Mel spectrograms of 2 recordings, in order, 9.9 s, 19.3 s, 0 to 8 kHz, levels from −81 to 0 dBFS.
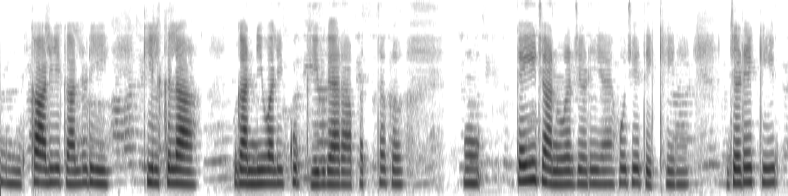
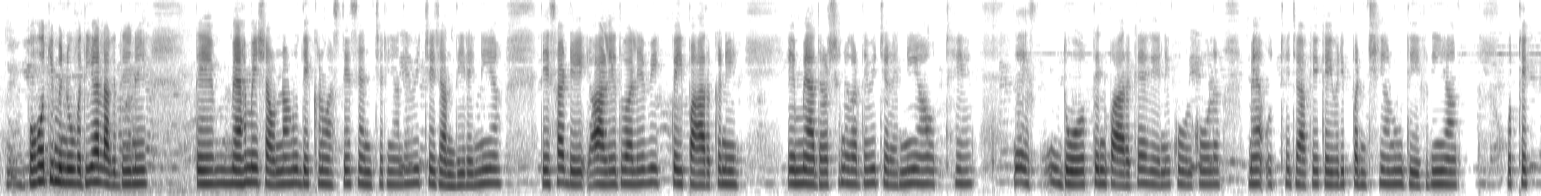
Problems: continuous background conversations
